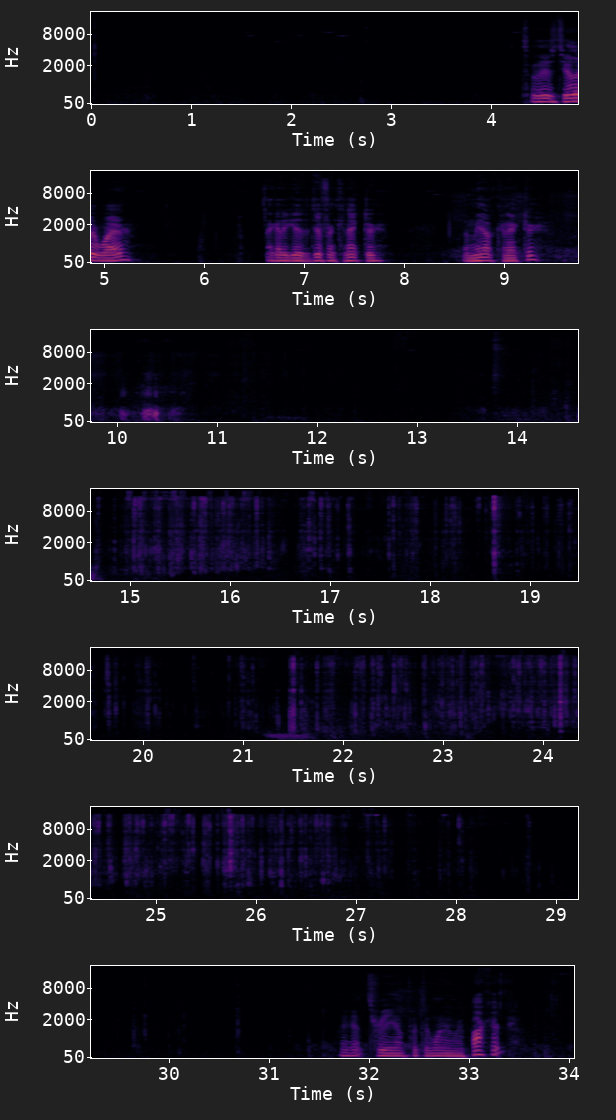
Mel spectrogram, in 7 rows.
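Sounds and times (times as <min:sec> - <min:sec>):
packet crinkling and rustling: 0:08.3 - 0:12.3, 0:13.5 - 0:34.0.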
